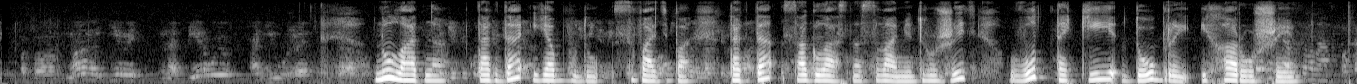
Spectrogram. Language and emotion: Russian, neutral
